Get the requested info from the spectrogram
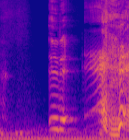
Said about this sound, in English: No, that cough isn't in the script. It's fine, man.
